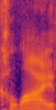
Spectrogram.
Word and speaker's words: Calais: And then I think it's called, pronounced Calais. Like, I think it's a French city or something.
